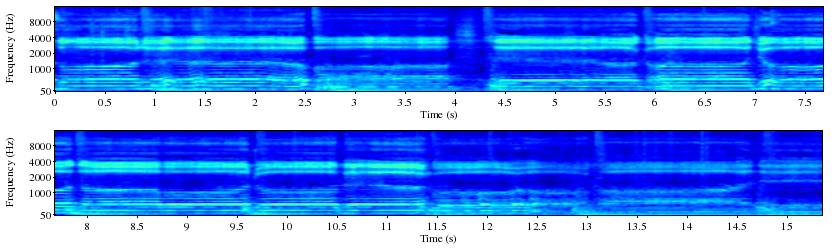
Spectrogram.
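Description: Tibetan Buddhist monks chanting a puja liturgy, long held notes linked by short slides in pitch over a deep low drone, with a brief breath pause about four seconds in.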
